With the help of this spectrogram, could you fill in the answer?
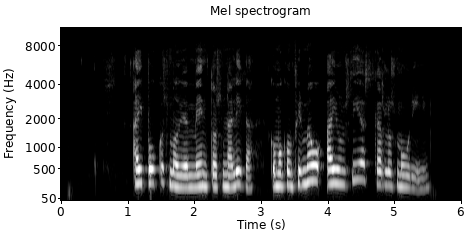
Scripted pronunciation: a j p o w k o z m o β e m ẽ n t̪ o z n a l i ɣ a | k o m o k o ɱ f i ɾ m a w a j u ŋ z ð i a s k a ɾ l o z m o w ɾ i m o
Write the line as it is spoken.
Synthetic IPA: a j p o w k o z m o β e m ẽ n t̪ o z n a l i ɣ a | k o m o k o ɱ f i ɾ m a w a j u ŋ z ð i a s k a ɾ l o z m o w ɾ i ɲ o

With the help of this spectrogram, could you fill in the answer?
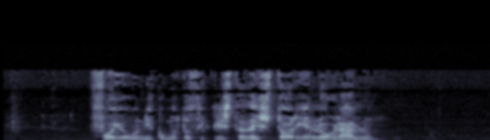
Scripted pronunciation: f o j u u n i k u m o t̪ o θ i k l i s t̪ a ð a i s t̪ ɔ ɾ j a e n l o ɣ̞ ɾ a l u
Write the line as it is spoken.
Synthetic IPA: f o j u u n i k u m o t̪ o θ i k l i s t̪ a ð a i s t̪ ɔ ɾ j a e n l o ɣ̞ ɾ a l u

